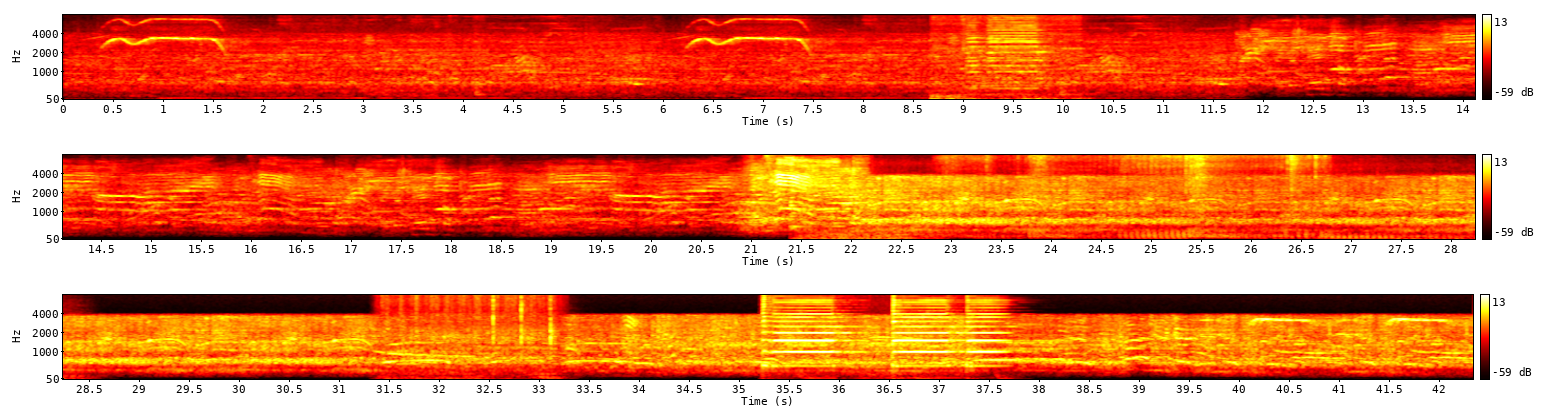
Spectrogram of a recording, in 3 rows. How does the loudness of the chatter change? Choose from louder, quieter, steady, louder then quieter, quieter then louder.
louder.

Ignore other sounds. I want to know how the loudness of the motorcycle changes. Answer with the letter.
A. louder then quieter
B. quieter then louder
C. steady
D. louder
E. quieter
A.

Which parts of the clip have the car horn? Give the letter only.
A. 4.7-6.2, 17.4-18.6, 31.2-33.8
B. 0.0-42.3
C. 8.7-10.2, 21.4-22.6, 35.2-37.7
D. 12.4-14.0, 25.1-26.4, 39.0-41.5
C.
